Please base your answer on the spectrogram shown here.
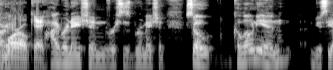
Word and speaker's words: Chelonian: So colonian, you see how I said it is is um it's it's a Latin word and ch in Latin is pronounced like a k. So colonian.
